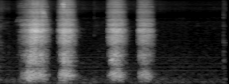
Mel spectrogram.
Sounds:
Sniff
